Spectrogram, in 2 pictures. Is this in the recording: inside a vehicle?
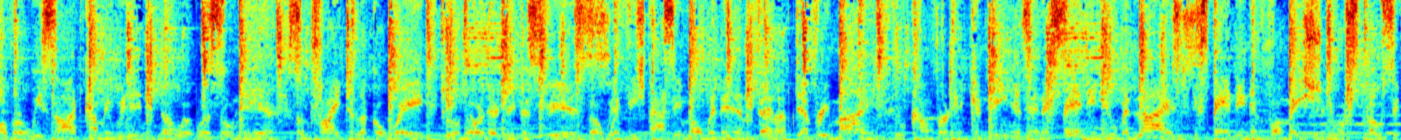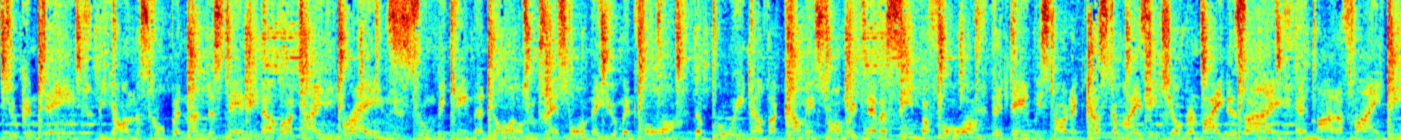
no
